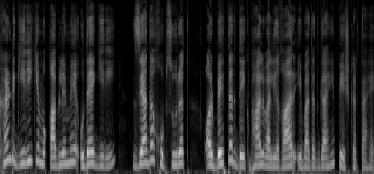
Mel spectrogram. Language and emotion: Urdu, neutral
